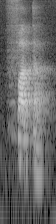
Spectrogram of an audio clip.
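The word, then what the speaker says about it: Vater: La B corta se dice V y no se pronuncia para nada como una B, sino como una F. Por ejemplo, en este caso se pronuncia fata, como una F.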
